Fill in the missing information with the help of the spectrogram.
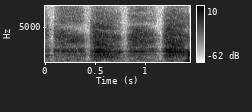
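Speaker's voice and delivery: a long heavy breath out, like after a run; breathless sigh. Shown as a demonstration. Pregnant mum showing how winded she feels, heavy sigh. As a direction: puff out the air as if winded. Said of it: "you're just out of breath".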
